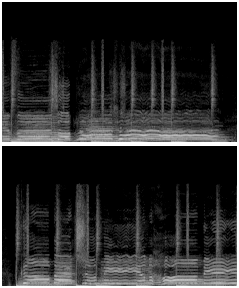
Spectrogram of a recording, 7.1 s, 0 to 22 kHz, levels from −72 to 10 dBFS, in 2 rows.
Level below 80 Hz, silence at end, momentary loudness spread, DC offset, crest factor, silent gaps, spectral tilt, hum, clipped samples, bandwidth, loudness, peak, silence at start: -26 dBFS; 0 s; 5 LU; under 0.1%; 14 dB; none; -4 dB/octave; none; under 0.1%; 16.5 kHz; -17 LUFS; -4 dBFS; 0 s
